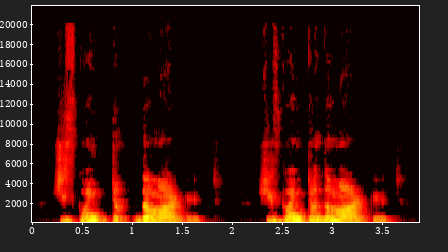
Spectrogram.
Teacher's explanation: Pronunciation of to and to, it's different. So when I'm saying to, she's going to the market, it's just a ta.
